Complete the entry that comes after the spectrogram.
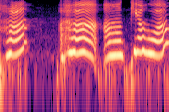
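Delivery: ordinary delivery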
